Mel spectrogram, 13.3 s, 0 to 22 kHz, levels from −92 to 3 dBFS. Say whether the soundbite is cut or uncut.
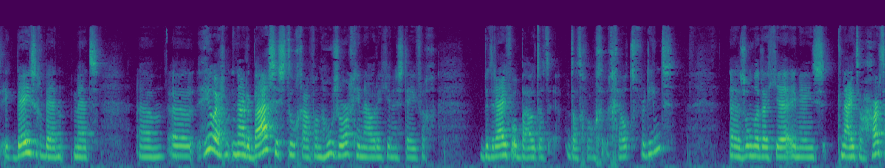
cut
